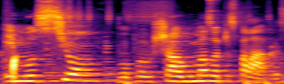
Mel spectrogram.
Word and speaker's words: émotion: E também, normalmente, as palavras em francês, a sílaba forte é a última. Legal. Então aqui a gente vai puxar. Então aqui a gente vai puxar émotion.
